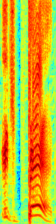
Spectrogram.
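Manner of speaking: rising exasperated rant; scathing critique. Real, not acted. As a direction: tear into the movie. Ranting about the movie.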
